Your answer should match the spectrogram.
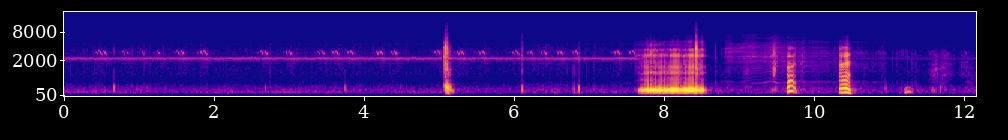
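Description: Night insects chirping steadily, with a single sharp knock about five seconds in, like a car door shutting. Near eight seconds there is a loud, harsh cry lasting about a second, followed by a few short vocal sounds.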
